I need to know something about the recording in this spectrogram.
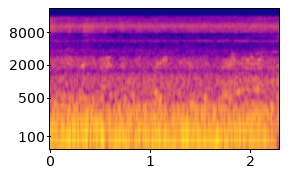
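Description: Steady low rumble of a car's cabin while driving, with a faint voice underneath.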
